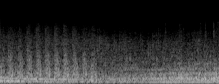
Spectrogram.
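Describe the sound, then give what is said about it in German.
A Spitfire fighter plane attacking from behind produces rapid, continuous machine-gun fire over a loud droning engine, the rattling pulses dense and unbroken from start to finish. “Spitfire ist von hinten!”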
